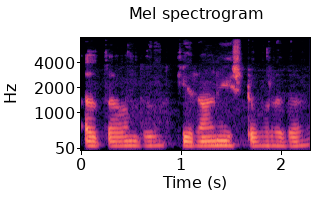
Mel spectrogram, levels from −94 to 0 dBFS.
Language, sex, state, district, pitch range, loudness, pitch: Kannada, male, Karnataka, Bijapur, 115-120 Hz, -26 LUFS, 120 Hz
